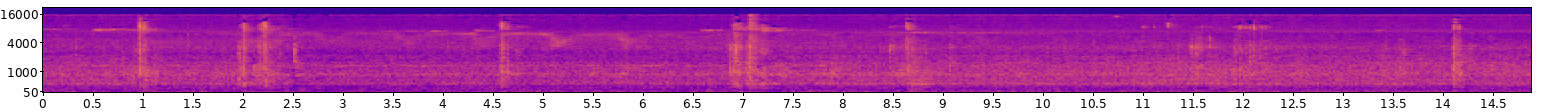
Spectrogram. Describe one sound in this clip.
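A bicycle rattles and clicks over bumps in the path.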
